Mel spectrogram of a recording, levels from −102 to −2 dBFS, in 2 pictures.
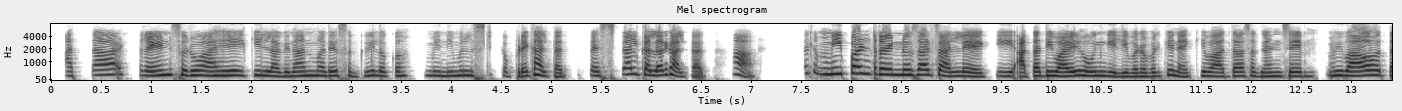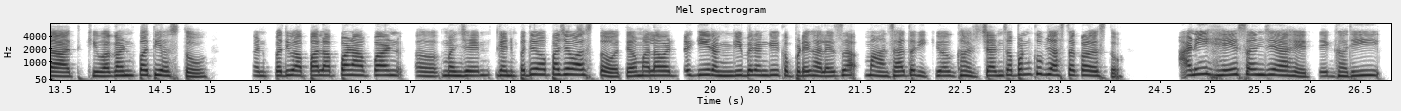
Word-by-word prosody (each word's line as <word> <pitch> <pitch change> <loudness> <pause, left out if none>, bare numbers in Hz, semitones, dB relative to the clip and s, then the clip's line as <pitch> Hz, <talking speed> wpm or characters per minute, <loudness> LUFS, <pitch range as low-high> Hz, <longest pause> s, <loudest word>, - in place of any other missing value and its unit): आता 275 +5 -3
ट्रेंड 260 -2 0
सुरु 260 -3 +1
आहे, 245 0 +2
की 255 +2 -3
लग्नांमध्ये 230 +2 0
सगळी 230 +1 -4
लोकं 230 0 -2 0.3
मिनिमलिस्टिक 240 +1 -2
कपडे 215 -1 -2
घालतात, 225 -8 0 0.3
पेस्टल 315 +7 -3
कलर 260 -3 +3
घालतात. 205 -9 0 0.3
हां, - - -2 0.5
तर 395 +3 -8
मी 320 +1 +4
पण 370 -2 +4
ट्रेंडनुसार 285 -3 +4
चालले 220 -6 +2
की 215 +3 -4
आता 215 +3 +1
दिवाळी 225 -1 +3
होऊन 235 -1 +2
गेली, 200 -3 +1
बरोबर 200 +1 -1
की 270 - +2
नाही 200 -6 0
किंवा 220 -2 +1
आता 210 +2 -1
सगळ्यांचे 215 0 0 0.3
विवाह 240 -1 +4
होतात 230 -4 +1 0.2
किंवा 220 -1 +1
गणपती 255 +3 +2
असतो. 210 -6 0 0.5
गणपती 235 +2 -2
बाप्पाला 250 0 +2
पण 275 0 +4
आपण 260 0 +1 0.2
अ, 230 - -7 0.2
म्हणजे 240 0 +2 0.2
गणपती 255 +3 +1
बाप्पा 295 0 +1
जेव्हा 295 -1 +3
असतो, 240 -7 0
तेव्हा 220 +2 -1
मला 245 0 +1
वाटतं 245 +1 -2
की 280 +1 +2
रंगीबिरंगी 255 +2 +1
कपडे 235 -1 0
घालायचा 235 +2 -1
माझा 235 -2 0
तरी 255 -4 -1
किंवा 235 -1 -2 0.2
घरच्यांचा 240 +4 -1
पण 300 +1 0
खूप 340 -3 -1
जास्त 275 -1 0
कल 255 -2 +3
असतो. 190 -5 -5 0.6
आणि 290 +5 0
हे 270 +2 +1
सण 290 -1 +1
जे 290 +1 +1
आहेत, 235 -7 +1
ते 220 - -4
घरी 230 +5 0
245 Hz, 155 wpm, -22 LUFS, 225-265 Hz, 0.6 s, मी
